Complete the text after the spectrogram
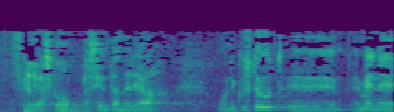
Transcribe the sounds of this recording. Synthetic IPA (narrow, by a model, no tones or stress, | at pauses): e̥skerikasko̞pɾe̞siðe̞nt̪eand̪eɾea | onikust̪e̞ðut̪eeme̞n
